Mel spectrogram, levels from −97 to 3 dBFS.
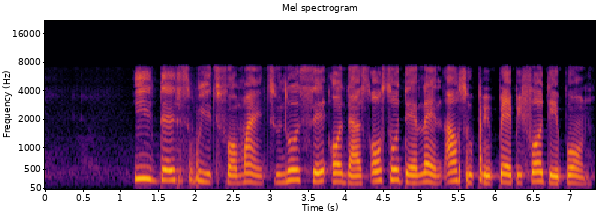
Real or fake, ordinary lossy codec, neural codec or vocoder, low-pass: fake; none; codec, 16 kHz, 8 kbps, FunCodec, trained on LibriTTS, 25 frames a second; 7.2 kHz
